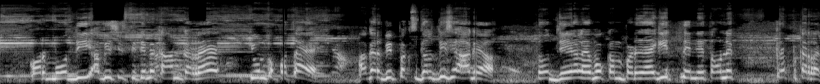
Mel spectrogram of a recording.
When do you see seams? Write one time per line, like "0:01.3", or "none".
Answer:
none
